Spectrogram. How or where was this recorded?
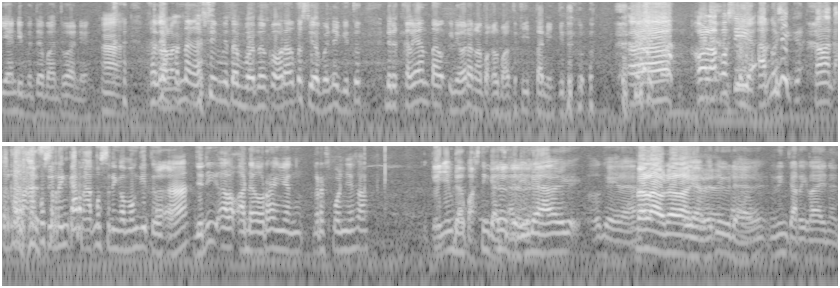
outdoors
